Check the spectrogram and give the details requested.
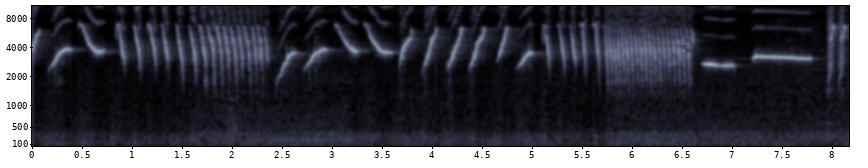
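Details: Belgian canary singing: quick trills of sliding whistles and swooping notes, a harsh buzzing roll, then two long, flat, pure whistled notes.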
